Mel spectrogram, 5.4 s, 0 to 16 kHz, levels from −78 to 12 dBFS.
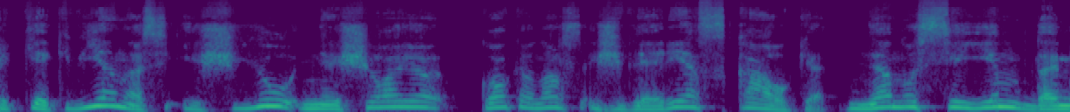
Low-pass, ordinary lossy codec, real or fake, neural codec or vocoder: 14.4 kHz; Opus, 16 kbps; real; none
